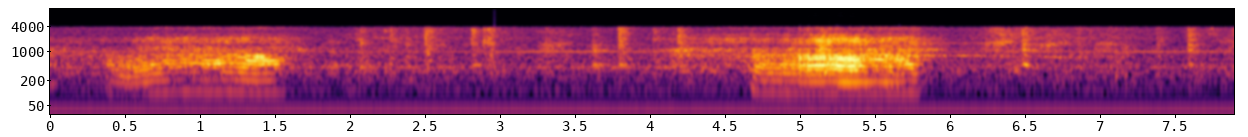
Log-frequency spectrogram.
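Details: Person snoring: two deep, droning snores on breathing in, several seconds apart, with quiet breathing and room noise between them.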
